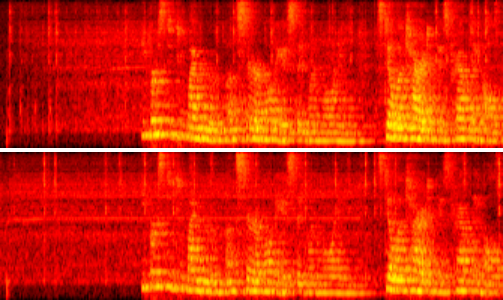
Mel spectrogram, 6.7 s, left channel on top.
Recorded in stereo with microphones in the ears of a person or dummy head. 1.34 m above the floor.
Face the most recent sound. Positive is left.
turn(degrees=50)  # may be behind; listen again after turning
